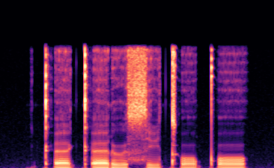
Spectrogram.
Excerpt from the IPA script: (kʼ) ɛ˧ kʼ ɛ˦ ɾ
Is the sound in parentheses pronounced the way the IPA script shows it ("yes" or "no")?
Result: yes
